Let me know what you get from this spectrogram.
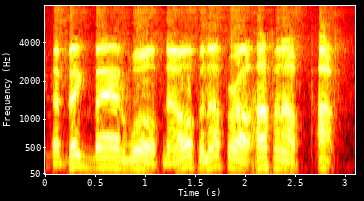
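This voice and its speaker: An actor playing a wisecracking, unsympathetic private-eye type in an old-time radio drama, clipped and mocking. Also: male voice, on the high side, moderate pace, over loud music, close to an everyday voice, rough recording. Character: sardonic, hard-boiled male detective, unsympathetic and wisecracking. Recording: old radio recording, faint noise.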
